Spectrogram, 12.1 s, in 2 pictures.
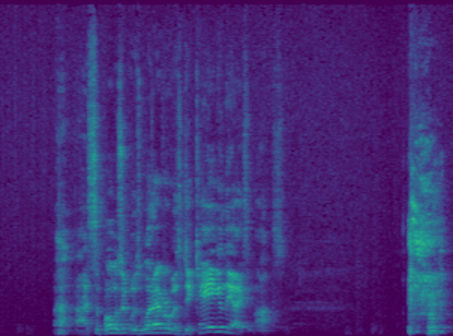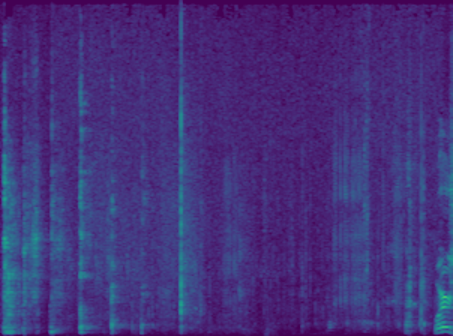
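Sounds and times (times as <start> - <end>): person coughing: 5.4 - 8.1.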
